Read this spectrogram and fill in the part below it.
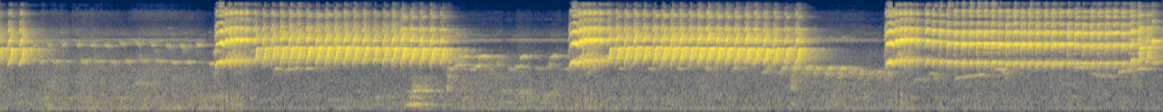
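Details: Cucak cungkok bulbul giving a long rolling song, played to lure or train other birds into singing; three extended high, buzzy, rapidly pulsed trill bouts, each lasting about two to three seconds, separated by short quiet gaps.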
